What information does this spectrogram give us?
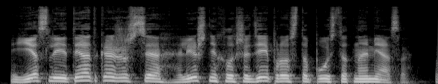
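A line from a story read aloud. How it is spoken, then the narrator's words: Sigh. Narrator (Russian): вздохнул я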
